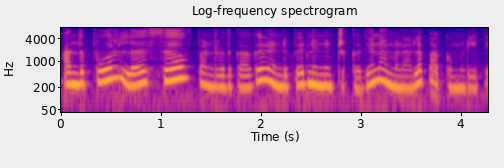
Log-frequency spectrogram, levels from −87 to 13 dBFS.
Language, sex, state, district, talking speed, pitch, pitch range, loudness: Tamil, female, Tamil Nadu, Nilgiris, 140 wpm, 245 Hz, 210-280 Hz, -15 LUFS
